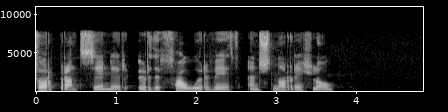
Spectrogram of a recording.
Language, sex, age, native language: Icelandic, female, 30-39, Icelandic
